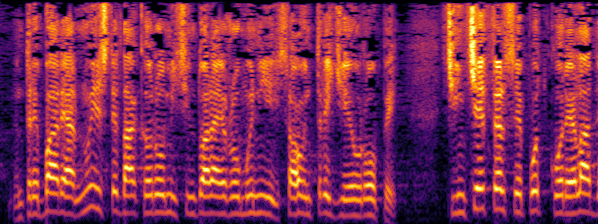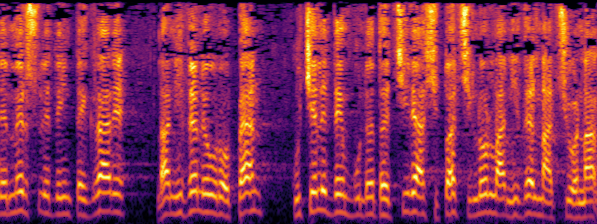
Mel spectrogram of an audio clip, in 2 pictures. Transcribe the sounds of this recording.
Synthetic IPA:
ɨnt̪ɾe̞baɾeanuje̞st̪e̞d̪akəɾo̞misɨnt̪oaɾeajro̞mɨnije̞jsawɨnt̪ɾe̞d͡ʒijeuɾo̞pe̞̰j | t͡ʃiɨnt͡ʃe̞fe̞lse̞po̞t̪ko̞ɾe̞lad̪e̞me̞rsuɾile̞d̪e̞int̪e̞ɡɾaɾe̞ | lanive̞le̞uɾo̞pean | kut͡ʃe̞le̞d̪e̞ɨmbunət̪ət̪siɾeasit̪uat̪siːlo̞rlanive̞lnat̪sio̞nal

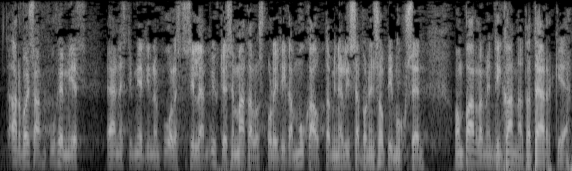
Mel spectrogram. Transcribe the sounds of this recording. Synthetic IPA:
ɑrʋoisɑpuhemːies | æːnest̪imiet̪inːømpuolest̪ɑ̥silːæyht̪eisemmɑːt̪ɑlouspolit̪iːkɑmmukɑut̪ːɑminelisːɑboninsopimukseːnompɑrlɑment̪iŋkɑnːɑlt̪ɑt̪ærkeæ̰

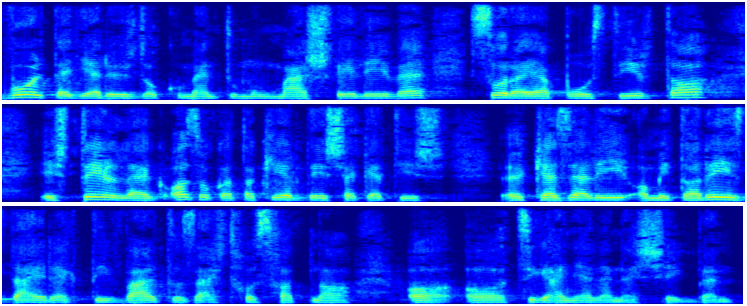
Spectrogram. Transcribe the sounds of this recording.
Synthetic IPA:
vo̞lt̪ɛɟːɛɾøːʒd̪o̞kumɛnt̪umuŋkmaːʃfeːleːvɛso̞ɾɒjɛpost̪iːrt̪ɒeːʃt̪eːnlːɛɡɒzo̞kɒt̪ɒkeːrd̪eːʃɛkɛt̪iʃkɛzɛliɒmit̪ɒɾeːzd̪ajɾɛkt̪iːvːa̰ːlt̪o̞za̰ːʃt̪ho̞shɒt̪nɒɒːt̪siɡa̰ːɲɛlːɛnɛʃeːɡ̚bɛ̰n

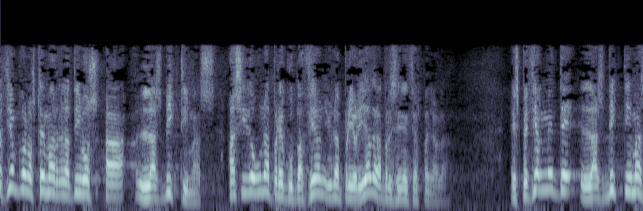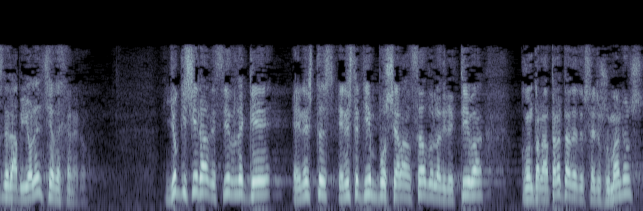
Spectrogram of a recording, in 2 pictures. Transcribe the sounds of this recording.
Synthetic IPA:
aθjo̞ŋkonlost̪e̞mazre̞lat̪iβ̞o̞salazβik̚t̪ima̰s | asiðo̞unapɾe̞ok̬upaθjo̞niunapɾio̞ɾiðaðe̞lapɾe̞siðe̞n̟θjaespaɲo̞̰la̰ | e̞spe̞θjalmẽnt̪e̞lazβik̚t̪imazðe̞laβjo̞lẽ̞n̟θjaðe̞xe̞ne̞ɾo̞ | ɟ͡ʝo̞k̬isje̞ɾaðe̞θiɾle̞ke̞st̪sene̞st̪e̞t̪̬je̞mpo̞sealanθaðo̞lað̞iɾe̞k̚t̪iβ̞a | ko̞nt̪ɾalat̪ɾat̪aðeðese̞ɾe̞sumãno̞s

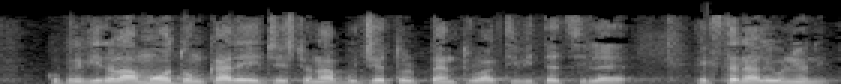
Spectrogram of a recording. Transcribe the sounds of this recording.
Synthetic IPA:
kupɾiviɾe̞lamo̞d̪uɨŋkaɾe̞jed͡ʒe̞st̪io̞nat̪̚bud͡ʒe̞t̪ulpe̞nt̪ɾuak̚t̪ivit̪ət̪sile̞ | ekst̪e̞rneale̞uniunij

